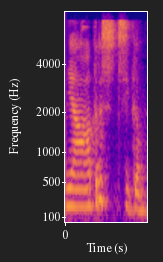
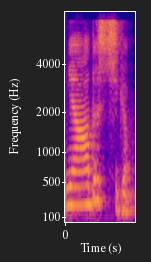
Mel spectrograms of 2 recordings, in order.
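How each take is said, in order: The two takes are said the same way.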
